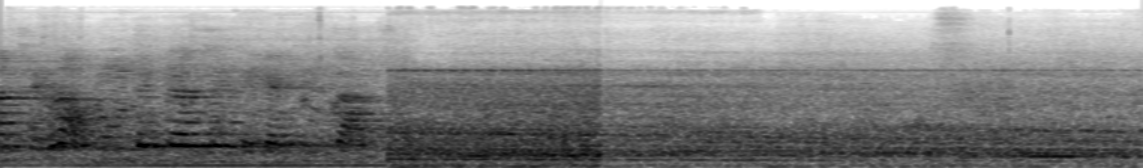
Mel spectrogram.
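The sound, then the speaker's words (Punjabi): A train at Lok Ma Chau station in Hong Kong, the first service departing for mainland China, with crowds boarding. A steady, loud rumble runs throughout, and voices are heard during the first few seconds. “Hong Kong ਦੇ ਲੋਕ ਮਾਚਾਓ station ਤੋਂ ਮੁੱਖ ਭੂਮੀ ਚੀਨ ਲਈ ਰਵਾਨਾ ਹੋਣ ਵਾਲੀ ਪਹਿਲੀ ਰੇਲ ਗੱਡੀ ਤੇ ਸਵਾਰ ਹੋਣ ਲਈ ਲੋਕਾਂ ਦੀ ਭੀੜ ਲੱਗੀ ਹੋਈ ਹੈ।”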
